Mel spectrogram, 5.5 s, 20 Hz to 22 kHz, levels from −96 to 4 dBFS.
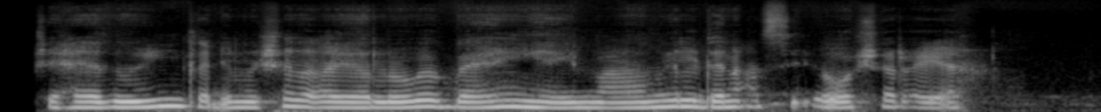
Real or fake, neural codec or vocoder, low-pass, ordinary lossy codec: fake; codec, 44.1 kHz, 3.4 kbps, Pupu-Codec; none; none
